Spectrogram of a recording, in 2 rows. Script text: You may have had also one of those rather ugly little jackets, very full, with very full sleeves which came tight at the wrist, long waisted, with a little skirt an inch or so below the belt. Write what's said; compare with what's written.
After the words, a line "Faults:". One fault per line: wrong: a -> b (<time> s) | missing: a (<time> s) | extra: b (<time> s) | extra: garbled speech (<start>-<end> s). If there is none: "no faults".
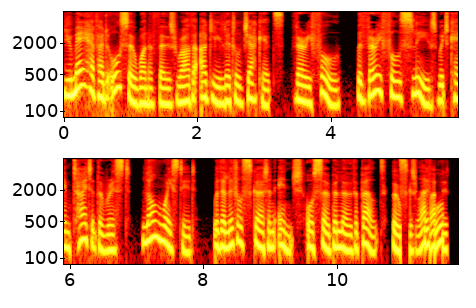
You may have had also one of those rather ugly little jackets, very full, with very full sleeves which came tight at the wrist, long waisted, with a little skirt an inch or so below the belt. [garbled]
Faults:
extra: garbled speech (10.9-11.7 s)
